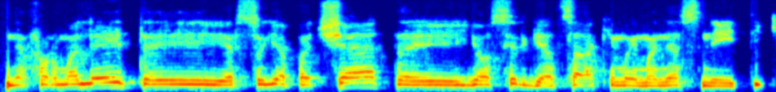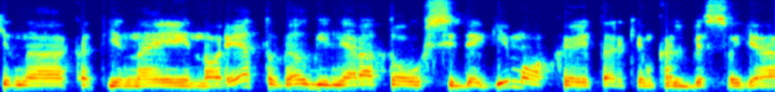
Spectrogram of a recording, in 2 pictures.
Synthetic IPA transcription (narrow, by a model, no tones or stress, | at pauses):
nʲɛfoːrmɐlʲɛɪt̪ɐɪɪɾsʊjɛpɐt͡ʃʲɛt̪ɐɪjoːsɪɾʲɡʲɪɐt̪sɑːkʲiːmɐɪmɐnʲɛsnʲɛit̪ʲɪkʲɪnɐkɐt̪jɪnɐɪnoːɾʲeːt̪ʊʋʲeːlˠʲɡʲɪnʲeːɾɐt̪oːʊʃʲsʲɪd̪ʲeɡʲɪmoːkɐɪt̪ɐɾʲkʲɪmkɐlʲbʲɪsʊjɛ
